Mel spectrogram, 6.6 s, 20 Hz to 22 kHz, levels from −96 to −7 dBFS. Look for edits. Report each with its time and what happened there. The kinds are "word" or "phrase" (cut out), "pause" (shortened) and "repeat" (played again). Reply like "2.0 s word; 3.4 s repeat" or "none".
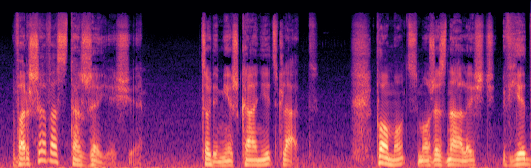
2.7 s word; 3.5 s phrase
